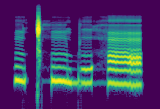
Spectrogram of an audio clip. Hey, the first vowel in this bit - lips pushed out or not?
no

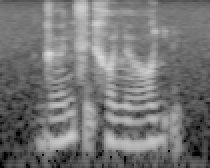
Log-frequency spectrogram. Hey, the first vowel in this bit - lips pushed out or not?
yes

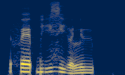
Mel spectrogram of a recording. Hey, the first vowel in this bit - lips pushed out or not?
no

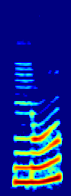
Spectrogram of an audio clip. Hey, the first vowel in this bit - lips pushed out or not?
yes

